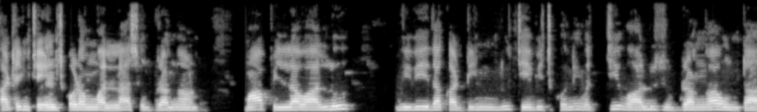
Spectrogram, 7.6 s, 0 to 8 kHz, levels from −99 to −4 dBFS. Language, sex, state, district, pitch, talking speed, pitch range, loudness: Telugu, male, Andhra Pradesh, Anantapur, 190 Hz, 105 wpm, 185-200 Hz, -15 LUFS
